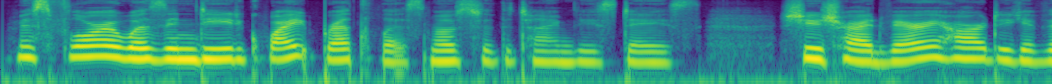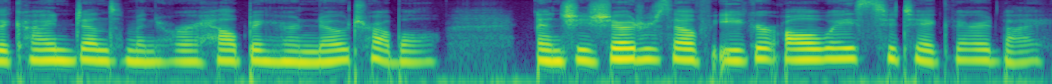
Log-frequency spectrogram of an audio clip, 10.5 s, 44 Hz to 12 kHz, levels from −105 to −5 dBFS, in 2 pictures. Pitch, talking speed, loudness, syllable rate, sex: 220 Hz, 210 wpm, -17 LUFS, 5.8 syllables/s, female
